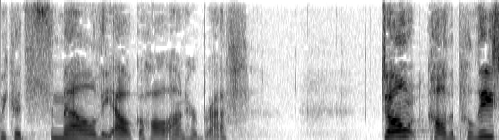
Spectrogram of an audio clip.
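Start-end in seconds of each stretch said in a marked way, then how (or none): 3.8-5.0 imploring, begging, pleading tone. Retelling how the other driver begged them not to call police, imitating someone pleading. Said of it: "she pleaded with us".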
